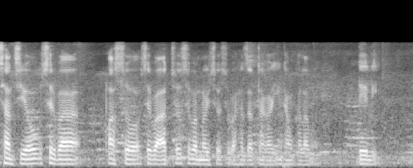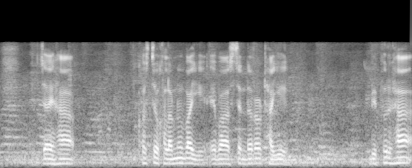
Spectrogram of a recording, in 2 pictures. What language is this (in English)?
Bodo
